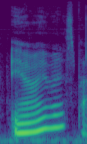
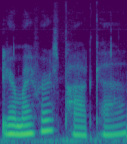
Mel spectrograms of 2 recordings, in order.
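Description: First: It is said in a put-on child's voice. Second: It is said in a normal adult voice.

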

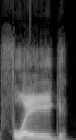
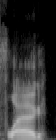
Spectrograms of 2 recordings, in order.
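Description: First: The vowel is changed the Minnesota regional way. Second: The vowel is said the usual standard way.

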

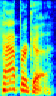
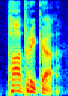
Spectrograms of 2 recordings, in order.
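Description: First: The stress is on the second syllable. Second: The stress is on the first syllable. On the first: The speaker calls it wrong. "today we're discovering why I mispronounce words so badly, such as paprika" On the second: The speaker calls it right. "the Hungarian pronunciation is closer to paprika"

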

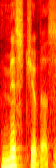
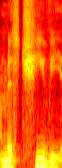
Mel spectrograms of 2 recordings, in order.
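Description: First: It has three syllables, ending in a plain '-vus'. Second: It has four syllables, ending in '-vee-us'. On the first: The speaker calls it right. "It's mischievous" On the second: The speaker calls it wrong. "It's not mischievous"

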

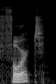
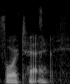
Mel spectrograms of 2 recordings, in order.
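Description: First: The word is said as one syllable. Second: The word is said as two syllables. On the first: This is the minority usage of careful speakers. "most very careful speakers will pronounce it as fort" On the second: This is the usage of most people. "most people in general pronounce it as forte"

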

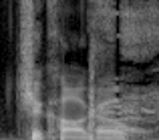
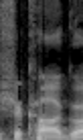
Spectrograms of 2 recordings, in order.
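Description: First: It begins with a hard ch sound. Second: It begins with a soft sh sound.

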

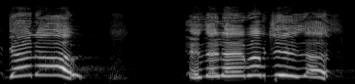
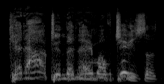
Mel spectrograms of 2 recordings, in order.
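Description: First: It is said in a crying voice. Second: It is said in a plain voice.

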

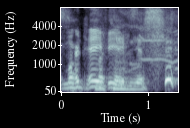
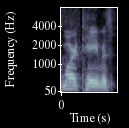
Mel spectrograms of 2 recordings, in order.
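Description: First: The name ends in a longer '-vius' sound. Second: The name ends in a plain '-vis' sound. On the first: The speaker calls it right. "They say Martavius" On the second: The speaker calls it wrong. "you didn't pronounce it correctly for those in Pittsburgh"

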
